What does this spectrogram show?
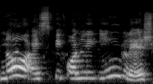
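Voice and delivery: put-on high-pitched Filipino accent. Retelling how a Filipino-Canadian answered as a child: imitating Ron Jossel's Filipino accent. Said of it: "and so he would sound like this".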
